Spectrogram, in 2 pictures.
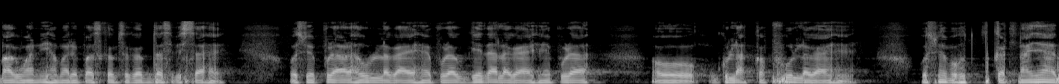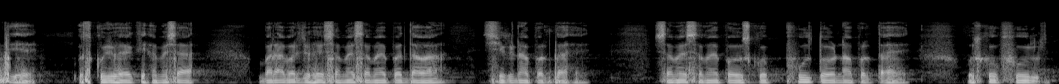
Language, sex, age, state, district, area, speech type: Hindi, male, 45-60, Uttar Pradesh, Varanasi, urban, spontaneous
